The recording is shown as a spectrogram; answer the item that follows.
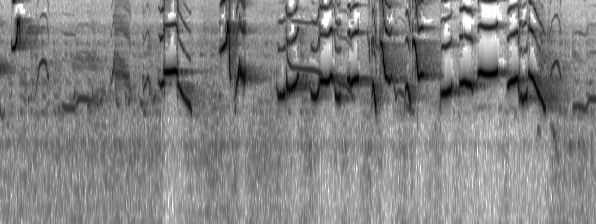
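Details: Lure recording of Oriental magpie-robin song meant to prompt a mute bird to sing. A few scattered chirps lead into a dense burst of rapid whistles, sweeping and warbling notes that grow busier toward the end.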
